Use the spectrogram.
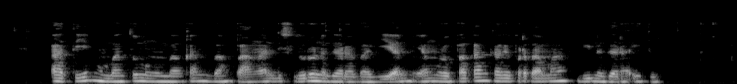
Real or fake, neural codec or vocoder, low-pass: real; none; 7.2 kHz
